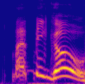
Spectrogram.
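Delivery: urgent high-pitched cry; shouted plea. A narrator's reading. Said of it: "he shouted".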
